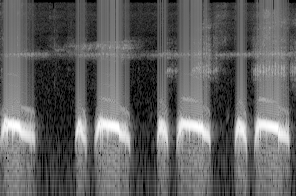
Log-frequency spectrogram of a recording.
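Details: Spotted dove, a young bird freshly calling during its first forest training, gives rapid repeated low coos, a short note then a long falling one, about once a second, with a faint higher chirping in the background.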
